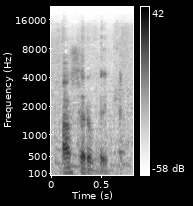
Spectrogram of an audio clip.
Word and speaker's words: Haverbeck: Sí, pues la B corta que se dice en alemán se pronuncia como F. Entonces, Haverbeck.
